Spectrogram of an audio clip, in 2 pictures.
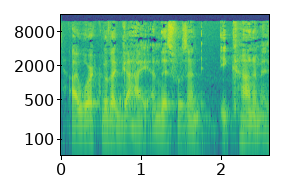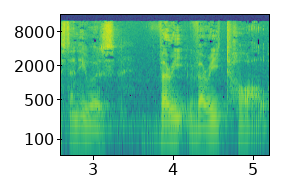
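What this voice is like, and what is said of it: Slight Jamaican accent. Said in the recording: “if you think I have a slight accent, it's because I am from Jamaica.”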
